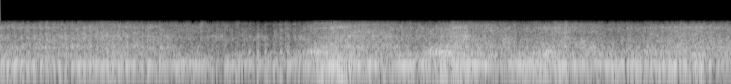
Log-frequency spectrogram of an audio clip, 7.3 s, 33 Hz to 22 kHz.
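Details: Honda Dio-2 50cc two-stroke scooter, stock piston, rings and bore, with HHO cell module fitted: buzz climbs and falls cleanly on throttle blips, no misfire or rattle; engine seems more aggressive; normal idle and revving.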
